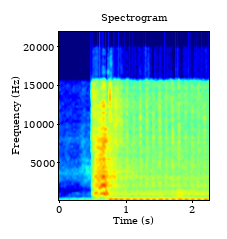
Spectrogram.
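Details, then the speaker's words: Xeon carburetted motorcycle, after repairing starter that only clicked without cranking: engine catches on first press and settles into even putt about nine firings a second; normal start. "satu kali starter dia langsung hidup Ya itulah bentuk kenormalan P Din nya jadi tidak ada kendala lain"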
